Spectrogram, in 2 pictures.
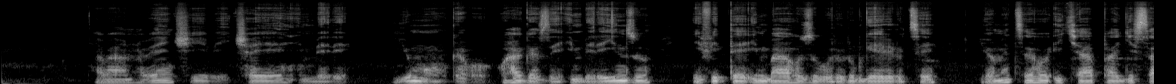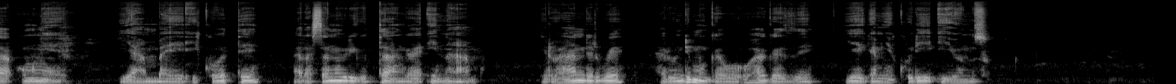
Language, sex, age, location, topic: Kinyarwanda, male, 18-24, Kigali, health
